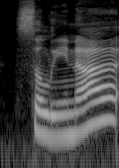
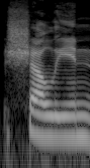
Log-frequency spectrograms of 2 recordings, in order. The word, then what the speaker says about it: Shalene: I pronounced it Selena, and it was Shalene Knight.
